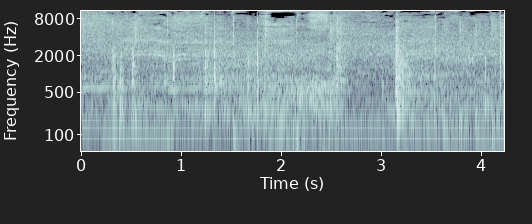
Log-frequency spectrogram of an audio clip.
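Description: Skateboard clacks and landing impacts, several sharp knocks with the loudest about three seconds in, over a rock song.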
